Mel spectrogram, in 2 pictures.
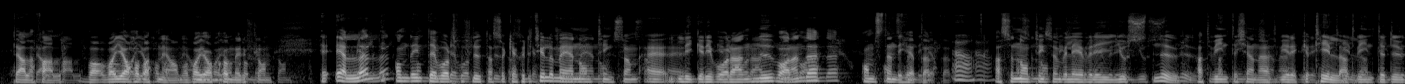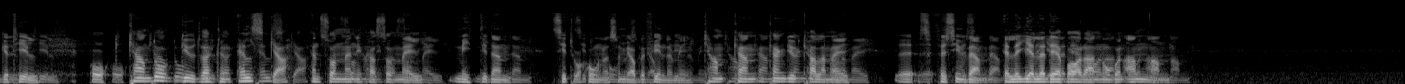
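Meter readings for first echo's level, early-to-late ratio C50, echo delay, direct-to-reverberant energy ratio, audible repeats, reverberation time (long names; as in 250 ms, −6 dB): −12.0 dB, no reverb audible, 201 ms, no reverb audible, 1, no reverb audible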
